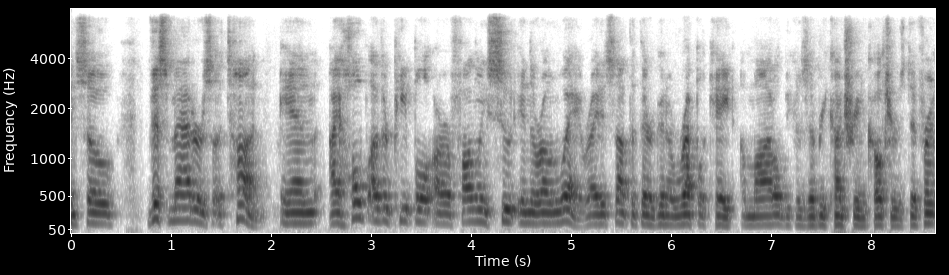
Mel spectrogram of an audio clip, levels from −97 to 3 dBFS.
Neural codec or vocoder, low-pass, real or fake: none; 7.2 kHz; real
